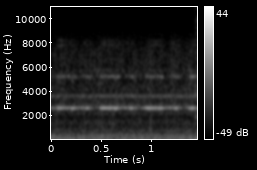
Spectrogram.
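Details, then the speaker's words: Skyranger microlight taxiing after landing at Popham: a steady high-pitched squeal from one squeaking brake rides over a low engine rumble. Brake squeal, judged harmless. "if you can hear the squeak in the background. And that's uh one of the brakes was just squeaking, but no bad thing."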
